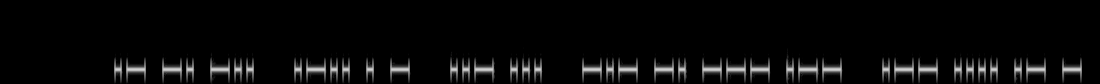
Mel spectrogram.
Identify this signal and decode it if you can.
Morse code, heard as a keyed tone, about 20 wpm, 700 Hz. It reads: AND LET US KNOW WHAT
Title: Sentences with 7-Word Phrases - 20wpm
